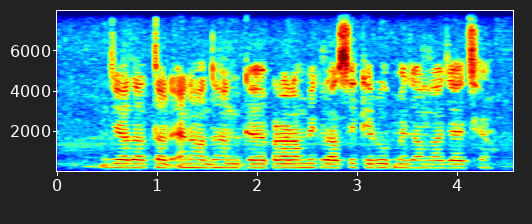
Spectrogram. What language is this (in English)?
Maithili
